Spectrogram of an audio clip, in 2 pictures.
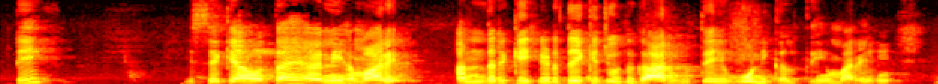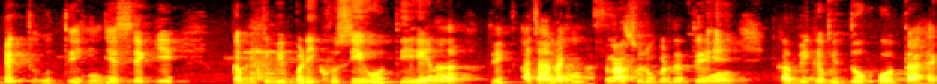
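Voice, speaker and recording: A woman's voice: lowish voice, a bit bright. A woman teaching a grammar lesson, spelling words out letter by letter and repeating key terms as she explains. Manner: addresses students as children, asks and answers own questions.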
